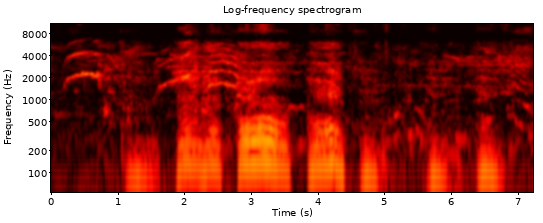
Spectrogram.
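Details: A cat showing anger during a fight between two animals repeats low, moaning yowls about once a second. The middle yowls are the longest and loudest. Faint voices and higher squeals come before them.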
